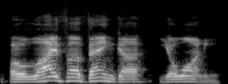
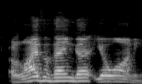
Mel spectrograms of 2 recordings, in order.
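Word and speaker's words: Olaivavega Ioane: I actually got the phonetic pronunciation of his name. Penn State uh left guard Oliva Wangga Yawani. Oliva Wangga Yawani.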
